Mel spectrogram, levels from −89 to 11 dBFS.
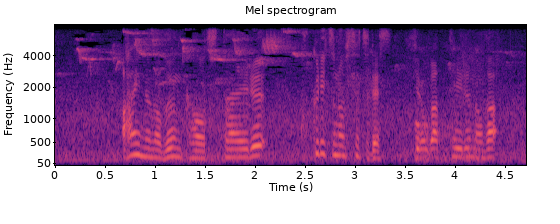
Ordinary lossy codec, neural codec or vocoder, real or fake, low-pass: none; none; real; 7.2 kHz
